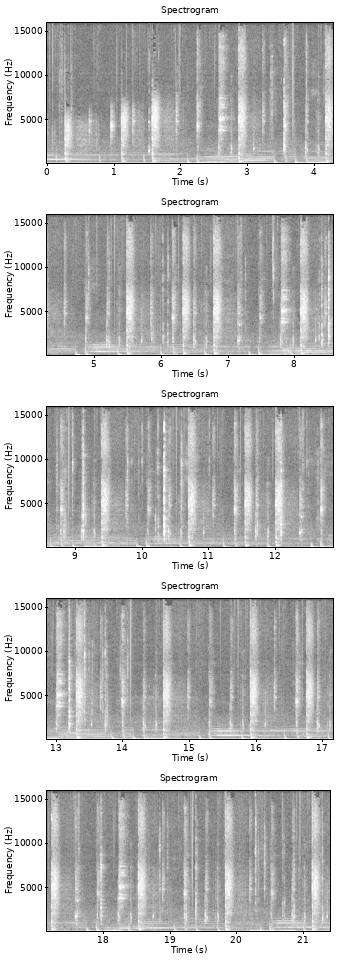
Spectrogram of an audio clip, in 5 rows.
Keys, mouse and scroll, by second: 3.9-6.8 alt+drag, 6.8-8.7 ctrl+drag, 9.8 click, 10.6-13.4 alt+drag, 16.6-20.3 drag.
